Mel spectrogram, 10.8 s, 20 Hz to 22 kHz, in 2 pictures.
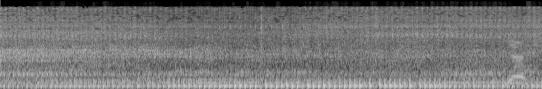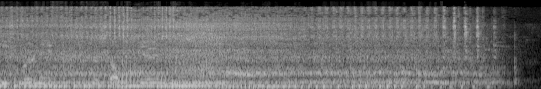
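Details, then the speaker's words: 1972 Honda ST70 Dax, running on fuel from a soaked sponge instead of the carburettor: small single chuffs at about four beats a second for ten seconds, then fades and cuts out. Runs briefly then stalls from fuel starvation; carburettor not feeding and needs sorting. "you go it's runner so obviously we've got to try and sort the cab out on it"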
